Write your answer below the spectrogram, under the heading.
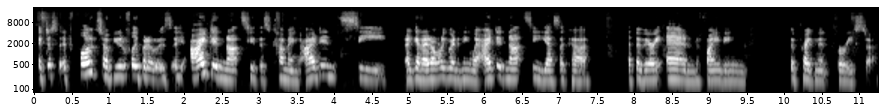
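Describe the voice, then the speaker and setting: A woman co-hosting a casual book club chat over a video call, speaking in an effusive, expressive way. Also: lowish voice, brisk, poor audio. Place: live online video call.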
